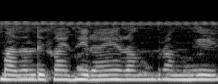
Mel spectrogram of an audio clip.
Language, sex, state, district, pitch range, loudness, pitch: Hindi, female, Bihar, Jamui, 220-225 Hz, -13 LUFS, 220 Hz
